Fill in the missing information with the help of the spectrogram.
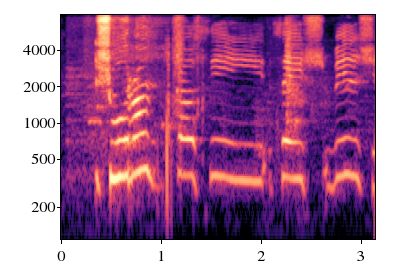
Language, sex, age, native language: Icelandic, male, 10, Icelandic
